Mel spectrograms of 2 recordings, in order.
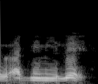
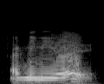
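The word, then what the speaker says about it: अग्निमीळे: So nobody pronounces it as Agnimile. Agnimire, that is right.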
